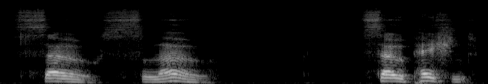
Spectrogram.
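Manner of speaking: very slow, stretched-out words; drawn-out slowness. Shown as a demonstration. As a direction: draw each word out to sound slow. Dwelling on God's slowness.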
